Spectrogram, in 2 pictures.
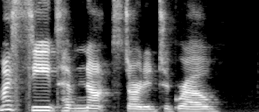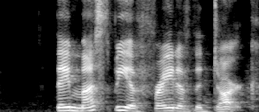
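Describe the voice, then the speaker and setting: A woman puts on a character voice, medium in pitch and fairly slow in pace. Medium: read story. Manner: impatient.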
